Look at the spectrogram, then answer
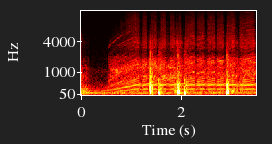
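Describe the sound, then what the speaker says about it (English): Patron GT race car in CarX Drift Racing 2 accelerating around a track, its engine climbing steadily in pitch through the gears with several sharp shift blips, loud and up front with no talking. "I'm going to run it around the track straight up, see how hard or easy it is to drift"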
